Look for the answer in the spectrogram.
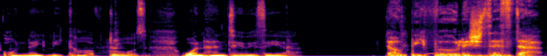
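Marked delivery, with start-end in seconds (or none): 3.8-5.4 low hissing whisper; hissed whisper. Acted. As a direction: hiss it through the teeth. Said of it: "Pyro hissed".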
